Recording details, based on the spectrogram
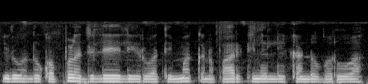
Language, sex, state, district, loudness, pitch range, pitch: Kannada, male, Karnataka, Koppal, -16 LUFS, 125-135 Hz, 130 Hz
